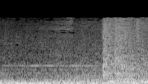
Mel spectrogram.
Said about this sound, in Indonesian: Astaga. Pintu kelas itu tiba-tiba terbanting sangat keras.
